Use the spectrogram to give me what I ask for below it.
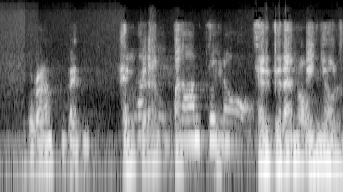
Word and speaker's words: El Gran Peñol: El Gran Peñol. Round. Probably that's You're it. supposed to have a tail on top of it.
